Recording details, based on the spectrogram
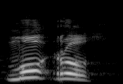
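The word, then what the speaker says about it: moros (μωρός): And the word foolish here in the Greek is pronounced moros. Moros. Which we get the word from moron. That's where we get the word moron.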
